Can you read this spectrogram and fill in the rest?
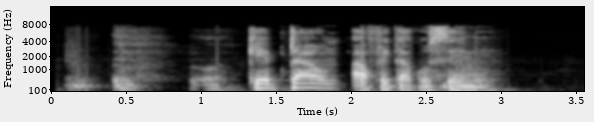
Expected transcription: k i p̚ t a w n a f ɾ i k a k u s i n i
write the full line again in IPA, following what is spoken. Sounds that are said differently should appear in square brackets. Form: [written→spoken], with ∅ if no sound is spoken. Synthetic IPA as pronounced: k [i→ɛ] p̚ t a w n a f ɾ i k a k u s i n i

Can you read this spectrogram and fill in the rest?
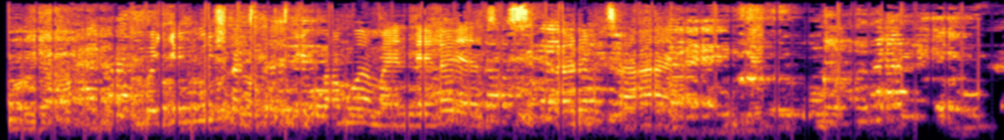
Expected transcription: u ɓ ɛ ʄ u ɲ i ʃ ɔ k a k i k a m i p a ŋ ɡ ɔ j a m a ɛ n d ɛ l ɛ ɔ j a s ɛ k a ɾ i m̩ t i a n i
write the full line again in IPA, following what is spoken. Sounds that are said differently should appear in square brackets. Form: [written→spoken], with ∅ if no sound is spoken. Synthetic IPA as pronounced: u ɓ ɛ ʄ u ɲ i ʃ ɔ k a [k→t] i k a m i p a ŋ ɡ ɔ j a m a ɛ n d ɛ l ɛ ɔ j a s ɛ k a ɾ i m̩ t [i→a] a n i

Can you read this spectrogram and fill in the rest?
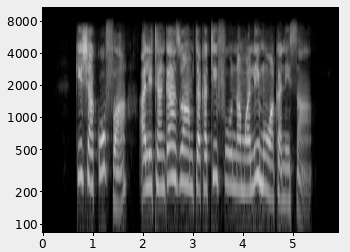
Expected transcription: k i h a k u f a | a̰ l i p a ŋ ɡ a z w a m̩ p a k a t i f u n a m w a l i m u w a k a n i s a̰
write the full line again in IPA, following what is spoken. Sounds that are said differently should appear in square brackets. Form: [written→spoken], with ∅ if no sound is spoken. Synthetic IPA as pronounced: k i [h→ʃ] a k u f a | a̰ l i [p→t] a ŋ ɡ a z w a m̩ [p→t] a k a t i f u n a m w a l i m u w a k a n i s a̰

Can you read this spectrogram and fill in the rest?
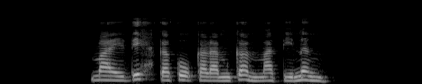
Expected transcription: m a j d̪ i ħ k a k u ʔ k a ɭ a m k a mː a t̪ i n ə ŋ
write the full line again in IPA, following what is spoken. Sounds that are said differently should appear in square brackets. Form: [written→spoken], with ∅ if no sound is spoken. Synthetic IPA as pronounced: m a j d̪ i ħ k a k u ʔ k a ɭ a m k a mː a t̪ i n ə ŋ

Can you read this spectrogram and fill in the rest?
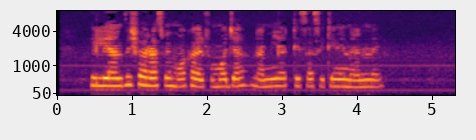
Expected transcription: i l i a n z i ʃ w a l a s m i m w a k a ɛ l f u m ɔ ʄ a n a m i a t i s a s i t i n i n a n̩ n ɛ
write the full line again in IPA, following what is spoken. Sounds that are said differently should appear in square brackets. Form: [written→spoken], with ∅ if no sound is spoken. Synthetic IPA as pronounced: i l i a n z i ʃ w a [l→ɾ] a s m i m w a k a ɛ l f u m ɔ ʄ a n a m i a t i s a s i t i n i n a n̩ n ɛ

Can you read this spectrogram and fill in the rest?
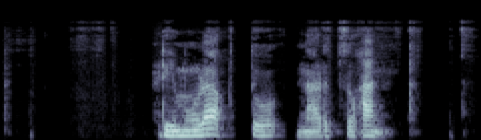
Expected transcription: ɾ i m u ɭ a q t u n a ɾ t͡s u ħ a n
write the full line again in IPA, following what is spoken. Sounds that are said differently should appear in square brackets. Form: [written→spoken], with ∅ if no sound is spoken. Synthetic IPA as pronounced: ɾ i m u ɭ a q t u n a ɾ t͡s u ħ a n

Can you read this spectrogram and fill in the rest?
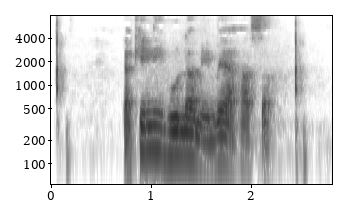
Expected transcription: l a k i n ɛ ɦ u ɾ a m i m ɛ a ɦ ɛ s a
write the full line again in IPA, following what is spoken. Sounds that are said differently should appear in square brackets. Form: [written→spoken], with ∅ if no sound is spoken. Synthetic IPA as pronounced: l a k i n [ɛ→i] ɦ u [ɾ→l] a m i m ɛ a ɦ [ɛ→a] s a

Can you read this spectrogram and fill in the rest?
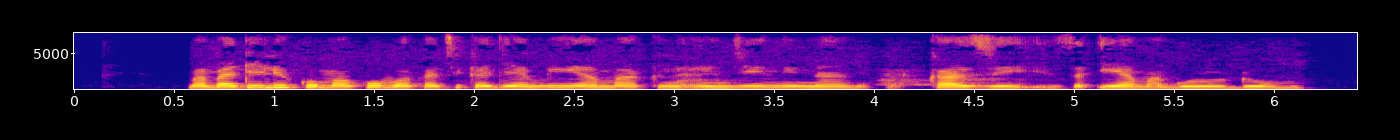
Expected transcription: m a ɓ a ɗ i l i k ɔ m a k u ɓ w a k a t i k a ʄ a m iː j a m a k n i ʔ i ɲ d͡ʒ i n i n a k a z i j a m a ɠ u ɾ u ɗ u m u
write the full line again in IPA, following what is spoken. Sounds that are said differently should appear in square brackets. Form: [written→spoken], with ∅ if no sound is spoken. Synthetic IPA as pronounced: m a ɓ a ɗ i l i k ɔ m a k u ɓ w a k a t i k a ʄ a m iː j a m a k n i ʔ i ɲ d͡ʒ i n i n a k a z i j a m a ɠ u ɾ u ɗ u m u

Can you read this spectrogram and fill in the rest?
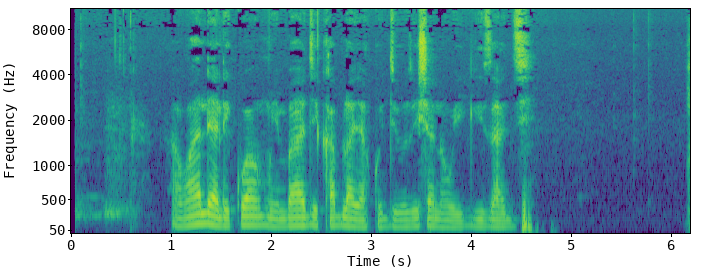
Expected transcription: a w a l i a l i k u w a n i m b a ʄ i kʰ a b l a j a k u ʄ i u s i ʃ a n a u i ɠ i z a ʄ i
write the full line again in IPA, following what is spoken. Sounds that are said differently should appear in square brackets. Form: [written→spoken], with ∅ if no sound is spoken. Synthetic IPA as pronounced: a w a l i a l i k u w a [n→m] i m b a ʄ i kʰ a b l a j a k u ʄ i u [s→z] i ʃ a n a u i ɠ i z a ʄ i

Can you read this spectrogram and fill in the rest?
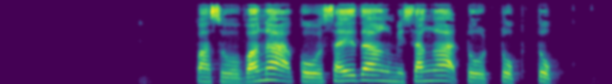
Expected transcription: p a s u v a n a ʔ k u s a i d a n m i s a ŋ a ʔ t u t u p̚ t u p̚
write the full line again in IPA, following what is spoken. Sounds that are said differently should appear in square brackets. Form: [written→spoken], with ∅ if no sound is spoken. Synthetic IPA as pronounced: p a s u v a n a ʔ k u s a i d a [n→ŋ] m i s a ŋ a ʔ t u t u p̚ t u p̚

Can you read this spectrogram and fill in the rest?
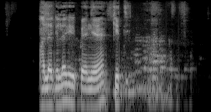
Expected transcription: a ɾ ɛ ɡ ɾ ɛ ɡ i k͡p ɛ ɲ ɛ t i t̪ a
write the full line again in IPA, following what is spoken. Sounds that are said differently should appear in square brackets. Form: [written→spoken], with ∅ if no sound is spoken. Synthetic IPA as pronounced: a [ɾ→l] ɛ ɡ [ɾ→l] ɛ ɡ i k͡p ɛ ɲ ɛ [t→k] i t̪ [a→i]

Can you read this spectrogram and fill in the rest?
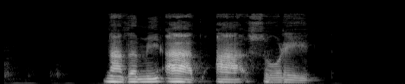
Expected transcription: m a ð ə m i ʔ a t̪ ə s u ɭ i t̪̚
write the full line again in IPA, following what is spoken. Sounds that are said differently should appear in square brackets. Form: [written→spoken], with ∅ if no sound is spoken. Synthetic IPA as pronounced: [m→n] a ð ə m i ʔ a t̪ [ə→a] s u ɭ i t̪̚

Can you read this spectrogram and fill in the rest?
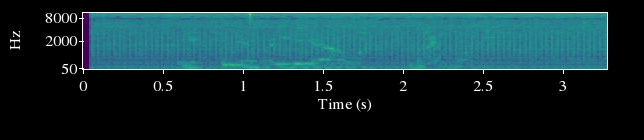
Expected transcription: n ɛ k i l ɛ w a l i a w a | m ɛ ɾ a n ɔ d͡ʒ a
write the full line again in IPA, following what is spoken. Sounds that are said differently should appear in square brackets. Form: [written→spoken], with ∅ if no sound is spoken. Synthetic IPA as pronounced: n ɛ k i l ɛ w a l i a w a | m [ɛ→a] ɾ a [n→m] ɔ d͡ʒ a

